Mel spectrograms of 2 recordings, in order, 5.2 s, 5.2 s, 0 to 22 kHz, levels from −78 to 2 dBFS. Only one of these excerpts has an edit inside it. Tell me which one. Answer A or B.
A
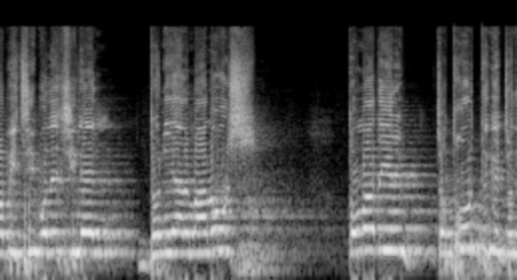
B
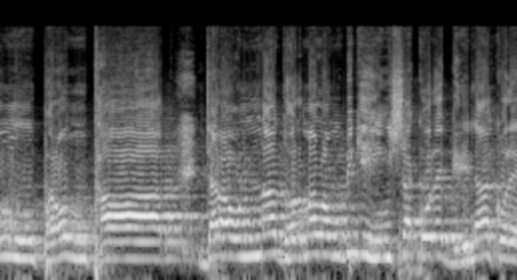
A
